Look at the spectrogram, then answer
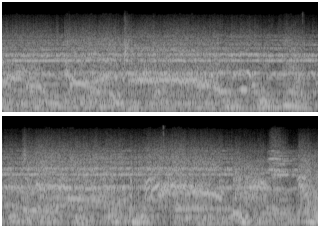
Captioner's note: Carter yelling; Ingrid screaming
